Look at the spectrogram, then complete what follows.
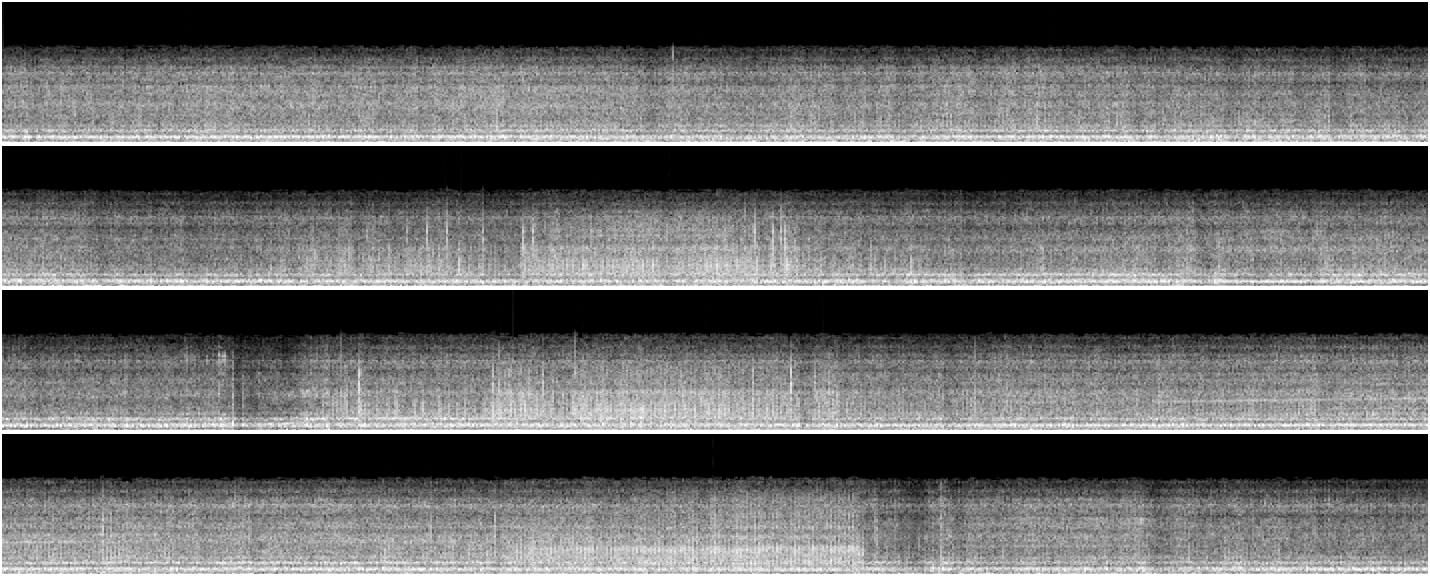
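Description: Kawasaki Zephyr's air-cooled inline-four engine running under way, heard from low on the front fork through steady wind and road rush. The engine note rises and falls with the throttle, dips briefly about halfway and drops sharply near the end at a gear change.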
